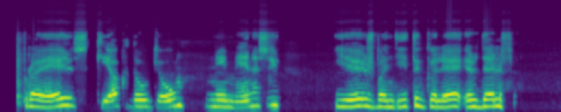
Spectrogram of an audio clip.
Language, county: Lithuanian, Kaunas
